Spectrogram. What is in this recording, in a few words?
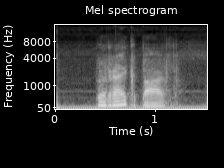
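"bereikbaar", Dutch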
